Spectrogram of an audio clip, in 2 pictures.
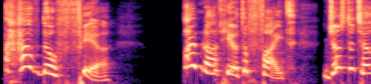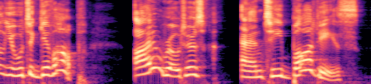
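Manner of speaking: put-on high, slow old lady; squeaky granny walrus. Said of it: "this is old lady walrus voice".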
